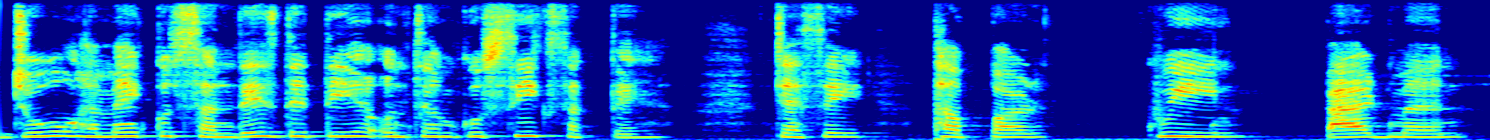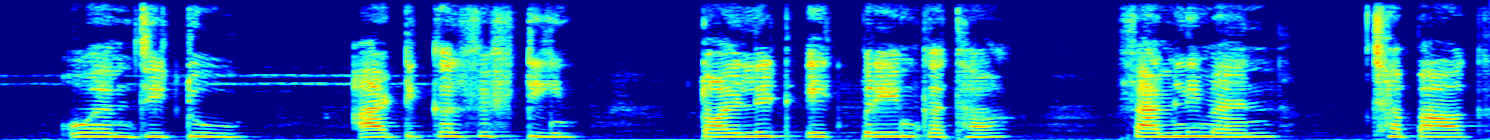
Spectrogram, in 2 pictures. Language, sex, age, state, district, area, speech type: Hindi, female, 45-60, Madhya Pradesh, Bhopal, urban, spontaneous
